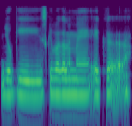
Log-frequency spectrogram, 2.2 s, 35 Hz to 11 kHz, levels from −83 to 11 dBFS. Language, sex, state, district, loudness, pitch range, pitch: Hindi, male, Bihar, Saharsa, -22 LUFS, 145-150 Hz, 150 Hz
